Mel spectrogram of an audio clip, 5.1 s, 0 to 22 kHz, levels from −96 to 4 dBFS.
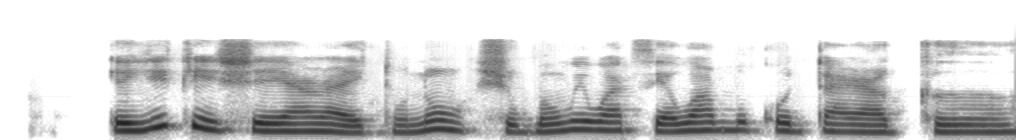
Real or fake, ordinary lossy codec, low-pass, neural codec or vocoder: fake; none; none; codec, 16 kHz, 2 kbps, X-Codec, HuBERT features, trained on LibriSpeech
